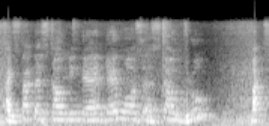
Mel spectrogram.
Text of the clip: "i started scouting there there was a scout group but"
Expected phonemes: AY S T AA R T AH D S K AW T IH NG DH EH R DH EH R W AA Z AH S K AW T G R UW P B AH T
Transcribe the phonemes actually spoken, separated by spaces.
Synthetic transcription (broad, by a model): AY S T AA T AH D S K AW T IH NG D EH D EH W AA S AH S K AW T G R UW P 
